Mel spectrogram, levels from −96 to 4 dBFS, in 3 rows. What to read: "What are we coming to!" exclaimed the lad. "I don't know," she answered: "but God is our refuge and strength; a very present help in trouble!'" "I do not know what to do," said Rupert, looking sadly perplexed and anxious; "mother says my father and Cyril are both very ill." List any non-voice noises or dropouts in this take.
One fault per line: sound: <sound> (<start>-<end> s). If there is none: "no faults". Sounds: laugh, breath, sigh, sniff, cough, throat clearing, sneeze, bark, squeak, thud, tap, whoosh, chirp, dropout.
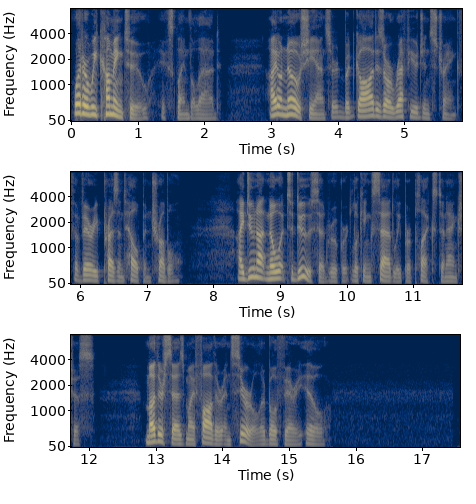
no faults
